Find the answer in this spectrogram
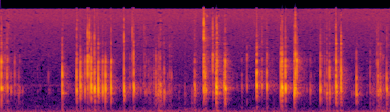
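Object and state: Soft rubber spiky ball being squeezed and scratched.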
